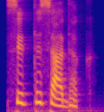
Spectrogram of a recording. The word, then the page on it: सिद्ध-साधक: Hindi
